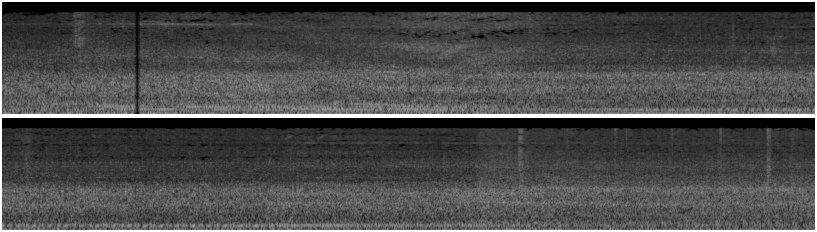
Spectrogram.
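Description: A bus engine hums and rumbles as the bus pulls away close by.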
